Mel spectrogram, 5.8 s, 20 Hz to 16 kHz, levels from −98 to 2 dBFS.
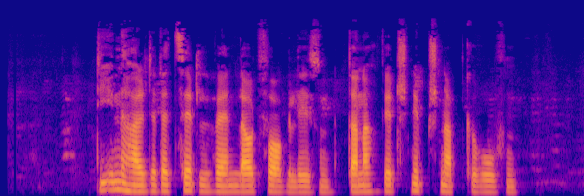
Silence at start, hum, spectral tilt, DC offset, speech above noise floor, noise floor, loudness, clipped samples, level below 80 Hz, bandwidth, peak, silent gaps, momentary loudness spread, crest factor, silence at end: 0.95 s; none; -5.5 dB/octave; under 0.1%; 40 dB; -63 dBFS; -23 LUFS; under 0.1%; -66 dBFS; 10.5 kHz; -2 dBFS; none; 10 LU; 22 dB; 0.7 s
